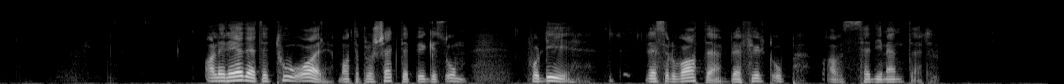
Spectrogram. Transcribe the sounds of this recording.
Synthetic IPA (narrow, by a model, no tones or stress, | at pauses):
ɑləɾeːd̪əɛt̪ətʰuːoːɾmɔt̪əpʰɾʊʃɛkt̪əbʏɡəsʊm | fɔɖiː | ɾɛsʉɾʋɑːt̪ə̰bleːfʏlt̪ʊpʔɑ̰ːʋsɛd̪ɪmɛnt̪ʰə̰ɾ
